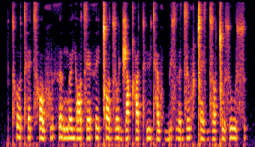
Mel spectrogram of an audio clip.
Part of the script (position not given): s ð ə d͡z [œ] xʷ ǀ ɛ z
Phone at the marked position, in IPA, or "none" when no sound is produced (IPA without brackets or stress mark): ə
